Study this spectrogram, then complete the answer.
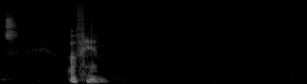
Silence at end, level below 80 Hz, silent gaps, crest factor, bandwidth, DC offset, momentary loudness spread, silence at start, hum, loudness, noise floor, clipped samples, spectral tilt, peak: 1.65 s; under -90 dBFS; none; 28 dB; 19 kHz; under 0.1%; 26 LU; 0 s; none; -44 LUFS; -70 dBFS; under 0.1%; -3.5 dB/octave; -22 dBFS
